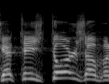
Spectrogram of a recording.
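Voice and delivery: acted-out shouting. Telling a story of being stuck in a lift, re-enacting yelling. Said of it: "I'm yelling".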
